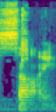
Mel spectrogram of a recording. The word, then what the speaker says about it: sine: So we abbreviate it S-I-N, and even when we see it like that, we just pronounce it sine, right?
